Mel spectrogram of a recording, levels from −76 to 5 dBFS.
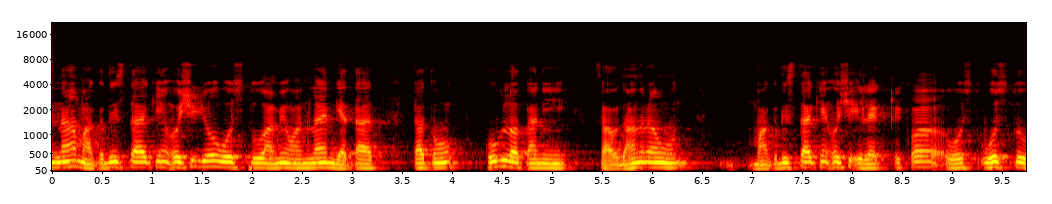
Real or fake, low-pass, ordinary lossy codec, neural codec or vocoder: real; 7.2 kHz; none; none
